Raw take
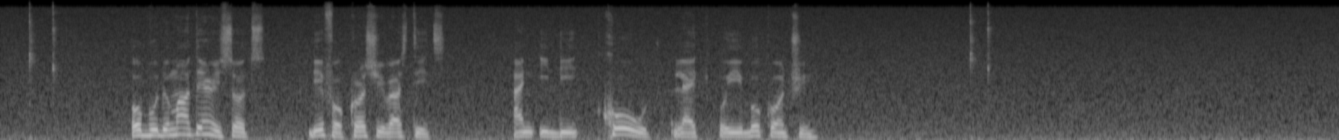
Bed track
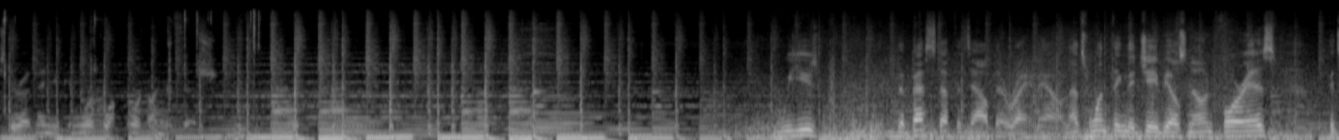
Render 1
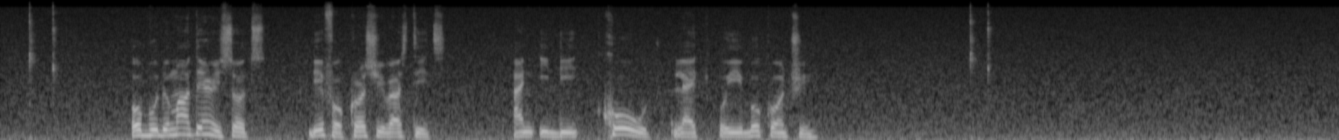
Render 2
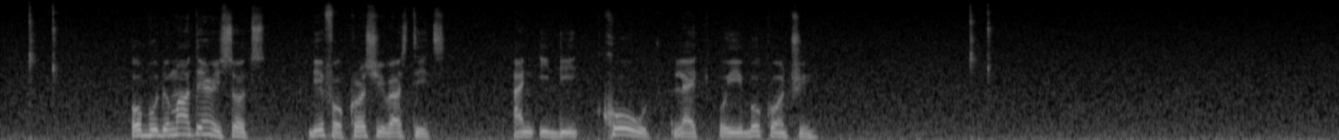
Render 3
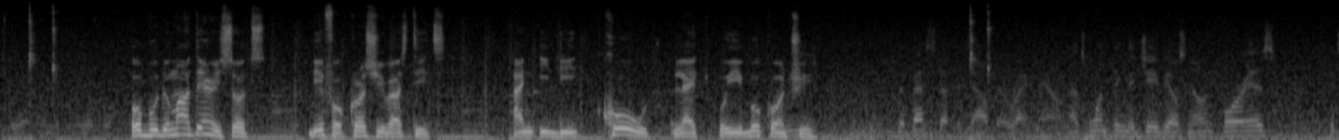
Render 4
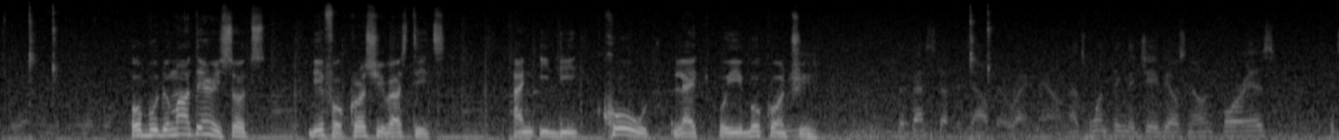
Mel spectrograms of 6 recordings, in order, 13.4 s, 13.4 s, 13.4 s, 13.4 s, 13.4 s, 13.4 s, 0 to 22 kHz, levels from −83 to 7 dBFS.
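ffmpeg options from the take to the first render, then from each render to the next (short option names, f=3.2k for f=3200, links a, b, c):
-af "afftdn=nr=6:nf=-41"
-af "volume=-9.5dB"
-filter_complex "[1:a]volume=-20dB[a];[0:a][a]amix=inputs=2:normalize=0"
-filter_complex "[0:a]asettb=1/sr,asplit=3[a][b][c];[a]atrim=end=8.024[d];[b]atrim=start=8.02:end=9.21,asetpts=PTS-STARTPTS,afade=t=in:d=0.004:c=qsin,afade=t=out:st=1.186:d=0.004:c=qsin,asplit=2[e][f];[f]adelay=43,volume=-7.5dB[g];[e][g]amix=inputs=2:normalize=0,atrim=end_sample=52479[h];[c]atrim=start=9.206[i];[d][h]acrossfade=d=0.004:c1=hsin:c2=qsin[j];[j][i]acrossfade=d=0.004:c1=qsin:c2=hsin"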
